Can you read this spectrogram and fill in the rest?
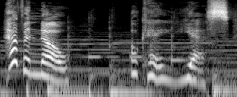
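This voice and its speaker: A woman's voice: on the high side, big pitch swings, slow pace, bright, forceful tone, soft background music, full character voice. A woman voicing a cheeky young female ally in an anime-style game dub, playfully sarcastic. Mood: teasing, encouraging.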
